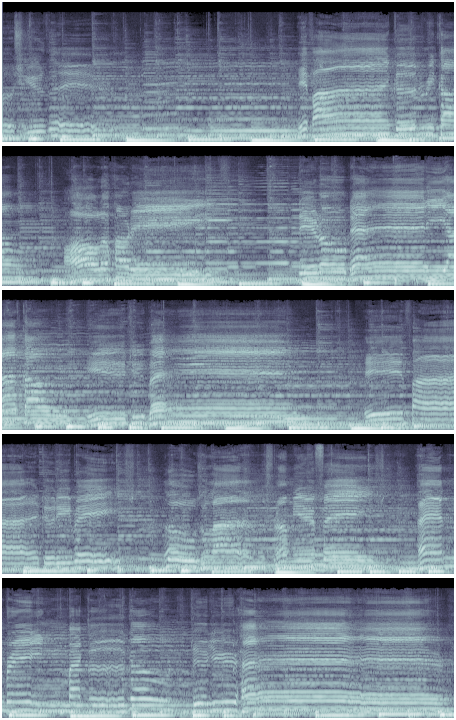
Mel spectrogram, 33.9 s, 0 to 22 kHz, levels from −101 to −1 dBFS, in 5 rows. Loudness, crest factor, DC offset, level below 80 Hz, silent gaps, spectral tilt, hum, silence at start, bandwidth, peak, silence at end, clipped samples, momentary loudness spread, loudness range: -16 LUFS; 14 dB; under 0.1%; -22 dBFS; none; -5.5 dB/octave; none; 0 s; 16.5 kHz; -2 dBFS; 0 s; under 0.1%; 6 LU; 2 LU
